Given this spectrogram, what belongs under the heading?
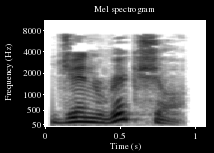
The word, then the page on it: jinrikisha: British English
